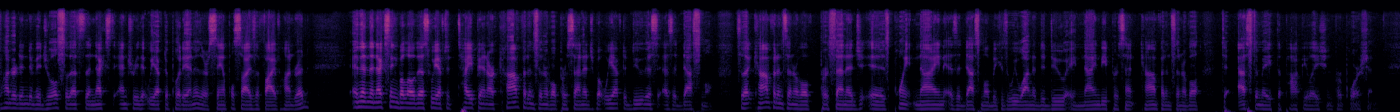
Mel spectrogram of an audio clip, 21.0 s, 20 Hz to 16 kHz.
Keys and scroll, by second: 1.0 Return.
